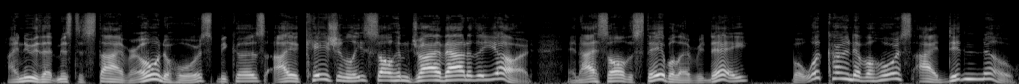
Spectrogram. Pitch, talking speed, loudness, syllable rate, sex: 155 Hz, 195 wpm, -19 LUFS, 5.2 syllables/s, male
